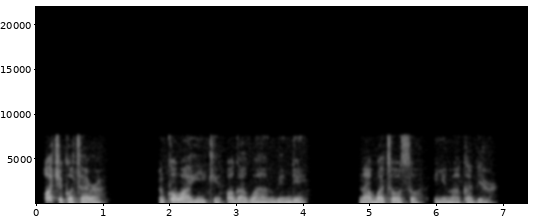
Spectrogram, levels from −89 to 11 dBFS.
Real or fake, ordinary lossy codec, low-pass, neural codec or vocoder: real; none; none; none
